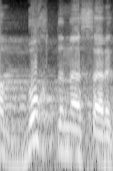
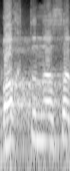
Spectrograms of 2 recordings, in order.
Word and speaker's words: بخت نصر: آتا ہے اور دوسرا بخت نصر کا۔ یہ 2 شخص ایسے تھے کہ انہوں نے پوری دنیا پہ، بخت نصر بھی بعض پڑھتے ہیں لیکن اصل اس کا تلفظ بخت نصر ہے، تو انہوں نے دونوں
